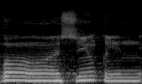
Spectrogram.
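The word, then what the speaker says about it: غَاسِقٍ: Wamin syarri ghasiqin Ghasi si si. Baca huruf si. Siqin siqin. Ha. Wamin syarri ghasiqin idza waqab.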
